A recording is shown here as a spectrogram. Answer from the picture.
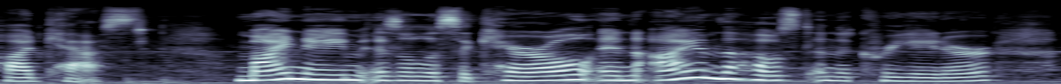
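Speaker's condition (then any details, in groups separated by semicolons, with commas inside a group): No condition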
